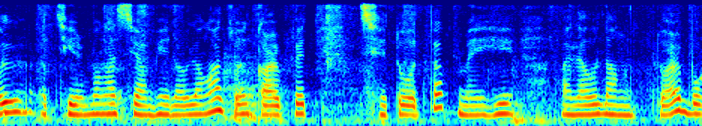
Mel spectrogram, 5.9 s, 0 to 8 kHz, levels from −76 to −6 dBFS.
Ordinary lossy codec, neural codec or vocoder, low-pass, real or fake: Opus, 64 kbps; vocoder, 22.05 kHz, 80 mel bands, WaveNeXt; 7.2 kHz; fake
